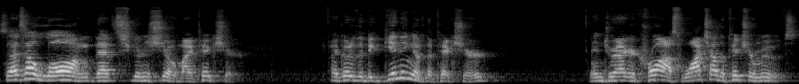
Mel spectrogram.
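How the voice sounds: Loud and at a moderate pace, a man talks with a high pitch and ordinary pitch variation amid audible room echo.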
